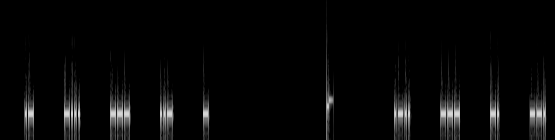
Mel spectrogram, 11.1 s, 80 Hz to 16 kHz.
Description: Morse code, heard as a keyed tone, about 34 wpm, spaced as for 12 wpm, 700 Hz. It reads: ABOUT LONG
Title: 6x Character Spacing - Top 100 Words - 35wpm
